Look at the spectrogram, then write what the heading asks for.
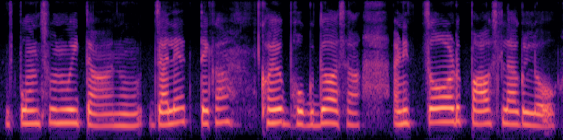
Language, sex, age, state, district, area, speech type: Goan Konkani, female, 18-30, Goa, Pernem, rural, spontaneous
